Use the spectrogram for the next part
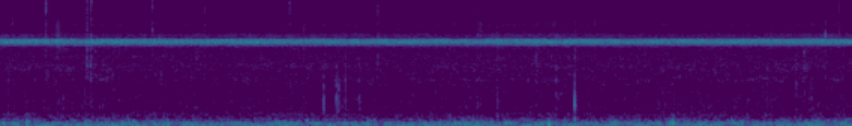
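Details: Autumn insects singing beside a campfire during the autumn camping season in Japan: a steady, unbroken high-pitched trill runs throughout, with scattered soft crackles and pops from the burning fire and a low background rumble.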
